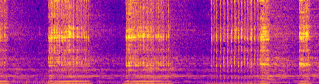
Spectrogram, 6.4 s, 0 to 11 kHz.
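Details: Yamaha 125Z two-stroke after a rebuild with a new connecting rod, magneto checked, stock exhaust. Crisp revs climb and fall in repeated blips, and the rumble on throttle-off heard before the repair is gone. Normal running.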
